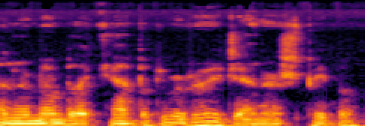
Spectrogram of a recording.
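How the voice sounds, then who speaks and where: This man has a very deep, low pitch and a dark, mellow tone that comes across somewhat breathy. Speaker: war-time childhood witness, oral history interviewee. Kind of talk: oral history interview answer.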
